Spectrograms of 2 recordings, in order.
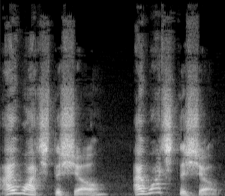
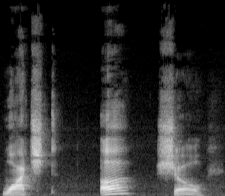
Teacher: the D and the th get linked together but we keep only the th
